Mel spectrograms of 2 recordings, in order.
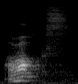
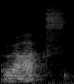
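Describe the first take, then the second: First: Deep throat consonant with a darkened vowel. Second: Plain k sound with an ordinary English vowel. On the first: The speaker calls it right. "being a dark letter, it also changes the sound of the vowels" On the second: The speaker calls it wrong. "not so much rocks"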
